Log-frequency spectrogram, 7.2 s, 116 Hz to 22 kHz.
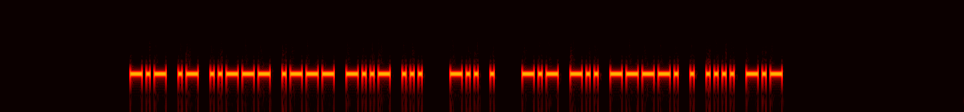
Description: Morse code, heard as a keyed tone, about 37 wpm, 700 Hz. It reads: KA2JXS DE KD9EHK
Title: USA Callsign DE Callsign - 6 Characters - 40wpm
